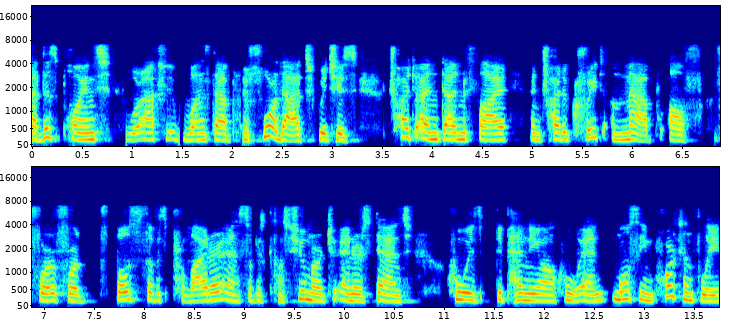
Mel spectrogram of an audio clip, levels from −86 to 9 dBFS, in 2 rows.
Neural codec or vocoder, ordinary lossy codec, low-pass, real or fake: none; AAC, 48 kbps; 7.2 kHz; real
